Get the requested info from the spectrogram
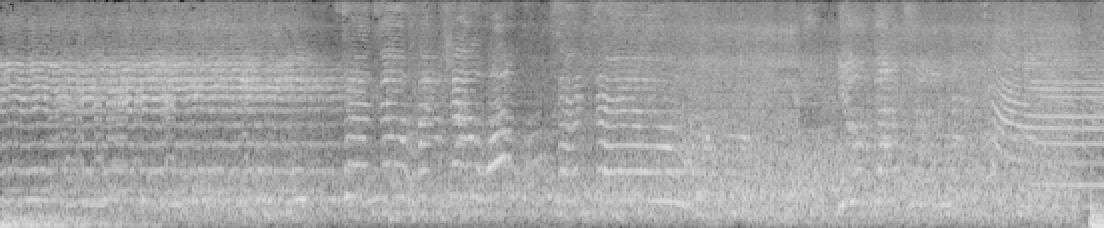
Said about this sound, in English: Train going by.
